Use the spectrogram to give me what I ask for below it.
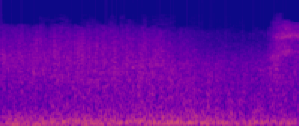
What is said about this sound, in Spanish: Una explosión en supernova abrasaría la atmósfera.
